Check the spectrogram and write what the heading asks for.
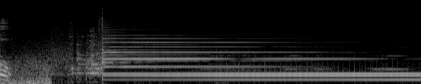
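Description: A large bronze bell hung in a frame, struck once about a second in and left to ring, its hum and higher tones holding steady.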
